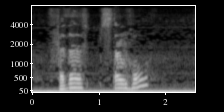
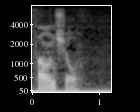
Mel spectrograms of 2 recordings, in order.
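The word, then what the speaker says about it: Featherstonehaugh: e h a u g h how's that pronounced feather stone hall wrong it's pronounced farshaw how would you know that unless you come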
